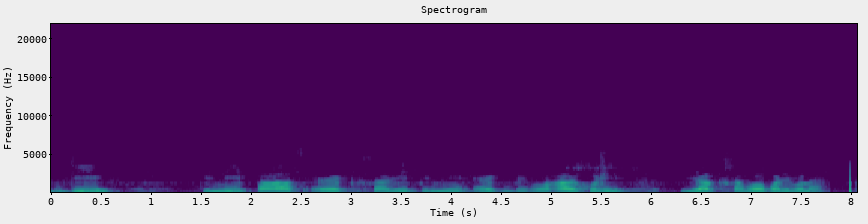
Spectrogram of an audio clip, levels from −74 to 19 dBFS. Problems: none marked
